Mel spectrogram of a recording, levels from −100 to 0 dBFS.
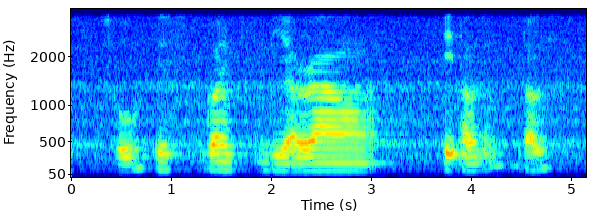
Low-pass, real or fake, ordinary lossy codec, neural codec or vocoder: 3.6 kHz; real; none; none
